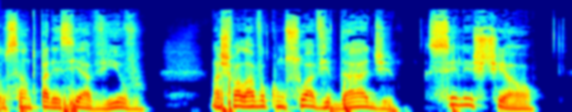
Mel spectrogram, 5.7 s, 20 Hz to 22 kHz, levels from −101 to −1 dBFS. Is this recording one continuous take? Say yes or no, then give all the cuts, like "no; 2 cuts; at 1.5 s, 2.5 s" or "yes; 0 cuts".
yes; 0 cuts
